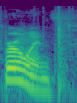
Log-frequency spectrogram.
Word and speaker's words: Spruance: Definitely pronounced Spruance.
